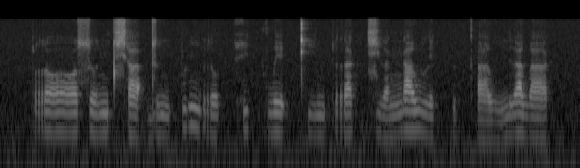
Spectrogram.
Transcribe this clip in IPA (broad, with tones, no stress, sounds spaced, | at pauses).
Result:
p r ɔː˧ s o˧ n t͡ɕʰ a˨˩ ʔ d u˨˩ n p ɯ˥˩ ŋ r o˨˩ k̚ h i˥˩ t̚ k w e˦˥ ʔ kʰ i˧ n p r a˦˥ k̚ t͡ɕ ɯ˩˦ a̯ ŋ a˥˩ w l e˨˩ k̚ ʔ ɯ˨˩ k̚ ʔ a˨˩ w n ɯ˥˩ a̯ w a˦˥ k̚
